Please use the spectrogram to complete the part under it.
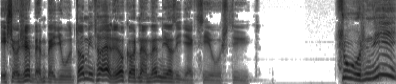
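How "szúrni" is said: very high, frightened, terrified voice. As the narrator pretends to reach for a needle, the other asks in terror. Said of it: "kérdezte rémülten".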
